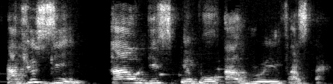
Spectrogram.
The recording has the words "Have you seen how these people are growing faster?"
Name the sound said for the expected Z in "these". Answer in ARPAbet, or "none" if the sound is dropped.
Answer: S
